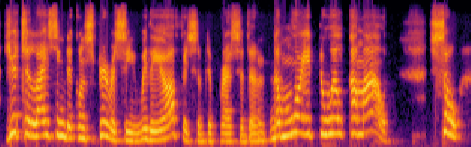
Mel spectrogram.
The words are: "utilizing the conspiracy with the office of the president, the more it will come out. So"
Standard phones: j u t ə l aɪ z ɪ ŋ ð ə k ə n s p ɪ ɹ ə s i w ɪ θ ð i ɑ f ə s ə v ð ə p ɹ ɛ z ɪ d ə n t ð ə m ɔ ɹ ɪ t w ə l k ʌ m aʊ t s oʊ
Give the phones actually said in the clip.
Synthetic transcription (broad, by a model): j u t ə l aɪ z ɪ ŋ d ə k ə n s p ɪ ɹ ə s i w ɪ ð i ɑ f ə s ə v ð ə p ɹ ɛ s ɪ d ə n t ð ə m ɔ ɹ ɪ t w ə l k ʌ m aʊ t s oʊ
